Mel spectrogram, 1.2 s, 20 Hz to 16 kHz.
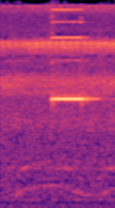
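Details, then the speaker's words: LG inverter double-door fridge (above 300 L, LG BMG inverter compressor), after compressor IPM change on the PCB for a 6-blink fault, instant start: one sharp high beep, one of three buzzer beeps before the compressor starts. "3 தடவை buzzer வந்ததுக்கப்புறம் compressor start ஆகும்."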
